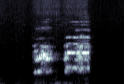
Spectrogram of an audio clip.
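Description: rooster crowing

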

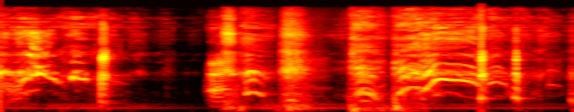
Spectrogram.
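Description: coughing fit

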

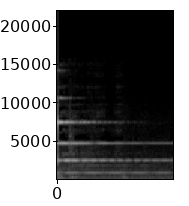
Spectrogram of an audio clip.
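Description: bell ringing

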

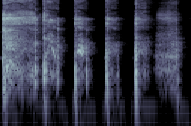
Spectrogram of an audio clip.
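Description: cough

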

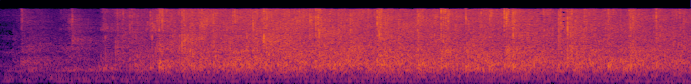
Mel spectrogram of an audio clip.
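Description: audience applause

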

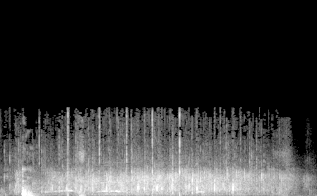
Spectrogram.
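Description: audience applause

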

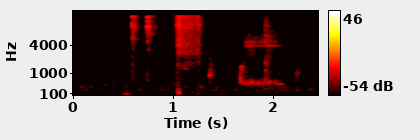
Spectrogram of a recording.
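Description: cat meowing

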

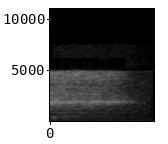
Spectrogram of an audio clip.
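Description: sneeze

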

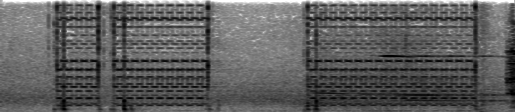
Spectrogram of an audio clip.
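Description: doorbell ringing repeatedly

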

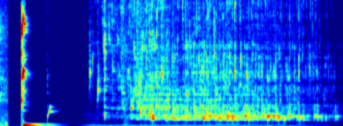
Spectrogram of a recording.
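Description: drink being poured

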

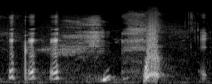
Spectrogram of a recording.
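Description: large dog barking

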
